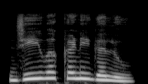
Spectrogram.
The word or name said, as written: ಜೀವಕಣಿಗಲು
